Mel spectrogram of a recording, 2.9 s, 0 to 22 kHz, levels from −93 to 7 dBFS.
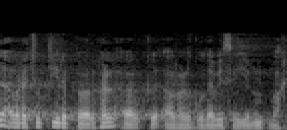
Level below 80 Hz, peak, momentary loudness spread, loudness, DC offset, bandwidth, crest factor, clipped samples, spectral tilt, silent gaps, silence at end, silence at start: -52 dBFS; -14 dBFS; 6 LU; -32 LUFS; under 0.1%; 7.8 kHz; 18 dB; under 0.1%; -7.5 dB/octave; none; 0 s; 0 s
